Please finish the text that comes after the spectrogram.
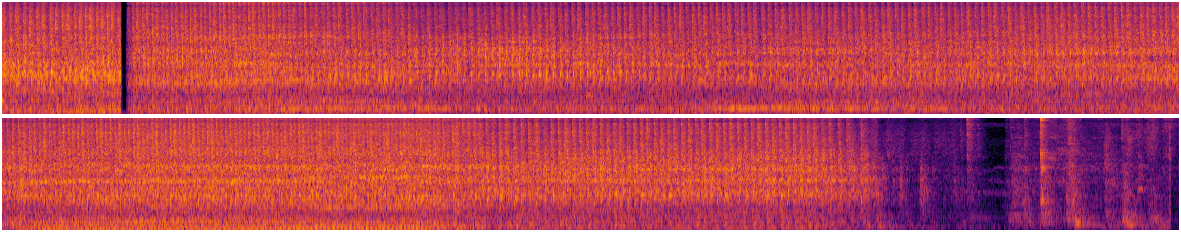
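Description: A tractor engine runs steadily at a loud idle, close by, with a constant rattling throb. It drops away near the end into a few uneven knocks and quieter sputters.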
